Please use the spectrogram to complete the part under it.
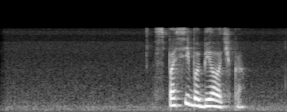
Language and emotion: Russian, positive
